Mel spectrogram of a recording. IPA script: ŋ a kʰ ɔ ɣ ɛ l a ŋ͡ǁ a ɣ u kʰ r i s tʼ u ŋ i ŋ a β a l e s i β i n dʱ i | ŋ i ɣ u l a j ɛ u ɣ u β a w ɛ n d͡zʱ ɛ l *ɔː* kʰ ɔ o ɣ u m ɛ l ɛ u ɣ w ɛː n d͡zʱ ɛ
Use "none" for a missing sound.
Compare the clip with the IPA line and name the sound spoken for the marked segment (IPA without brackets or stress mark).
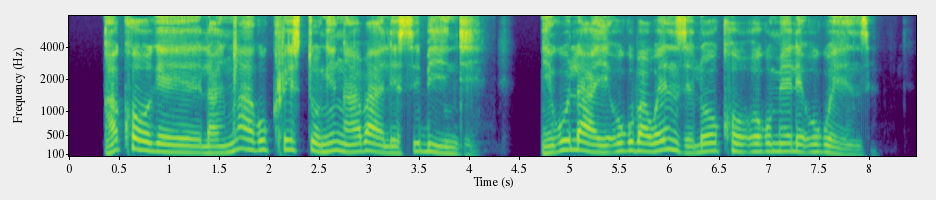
ɔ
